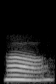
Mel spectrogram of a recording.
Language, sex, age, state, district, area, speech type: Odia, female, 60+, Odisha, Kandhamal, rural, conversation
